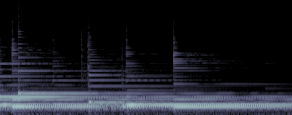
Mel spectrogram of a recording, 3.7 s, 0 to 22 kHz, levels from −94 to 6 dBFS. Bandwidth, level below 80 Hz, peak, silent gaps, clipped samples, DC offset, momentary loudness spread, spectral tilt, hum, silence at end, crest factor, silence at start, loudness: 5.6 kHz; -76 dBFS; -18 dBFS; none; under 0.1%; under 0.1%; 8 LU; -9.5 dB/octave; none; 0 s; 14 dB; 0 s; -33 LUFS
